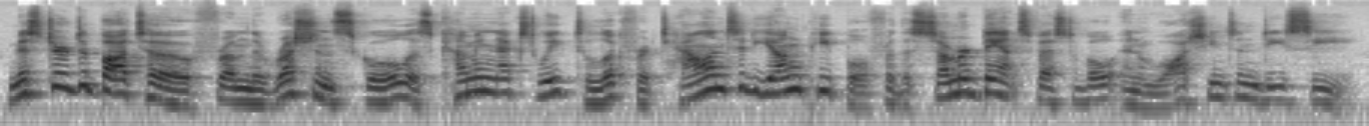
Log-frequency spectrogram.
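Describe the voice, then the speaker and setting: A man's voice: fairly high pitch, sing-song, unhurried, few pauses. A man voicing a good-humoured female ballet teacher in a storybook, calling out emphatically. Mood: announcing.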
